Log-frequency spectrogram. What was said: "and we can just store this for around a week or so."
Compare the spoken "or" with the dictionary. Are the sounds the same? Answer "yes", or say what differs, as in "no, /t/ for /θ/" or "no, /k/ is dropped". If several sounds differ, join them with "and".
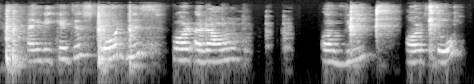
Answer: no, /l/ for /ɹ/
